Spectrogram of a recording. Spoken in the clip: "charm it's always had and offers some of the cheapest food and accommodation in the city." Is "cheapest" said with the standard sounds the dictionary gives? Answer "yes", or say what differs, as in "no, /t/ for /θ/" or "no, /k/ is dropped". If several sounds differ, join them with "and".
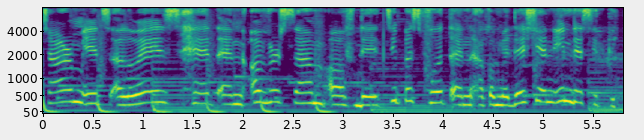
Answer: yes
